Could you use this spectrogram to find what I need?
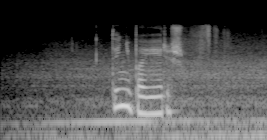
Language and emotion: Russian, sad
